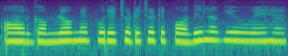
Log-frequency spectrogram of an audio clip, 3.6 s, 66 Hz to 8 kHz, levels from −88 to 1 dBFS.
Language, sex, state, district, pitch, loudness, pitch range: Hindi, male, Chhattisgarh, Raipur, 245 Hz, -13 LUFS, 240-255 Hz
